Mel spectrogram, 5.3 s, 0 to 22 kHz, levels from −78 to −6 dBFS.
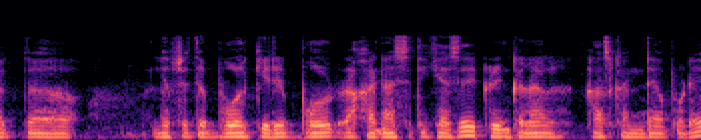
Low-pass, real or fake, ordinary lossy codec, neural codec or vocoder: none; fake; none; codec, 16 kHz, 4 kbps, FreqCodec, larger model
